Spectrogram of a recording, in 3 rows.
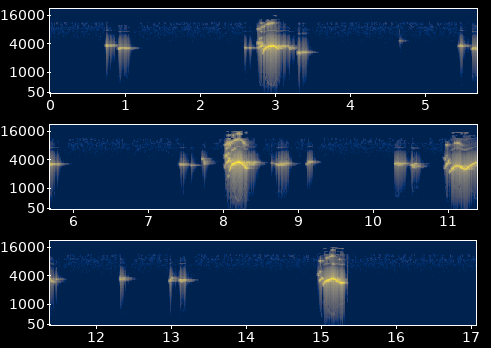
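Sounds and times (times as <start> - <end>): finch calling: 7.4 - 9.0.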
